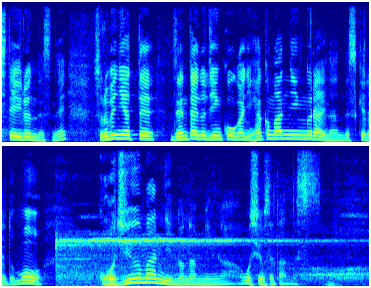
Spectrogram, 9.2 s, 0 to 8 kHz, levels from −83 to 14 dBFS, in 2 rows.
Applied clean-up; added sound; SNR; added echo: none; none; none; none.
